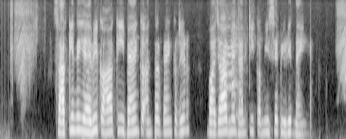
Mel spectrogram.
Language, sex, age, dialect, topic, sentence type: Hindi, female, 31-35, Marwari Dhudhari, banking, statement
